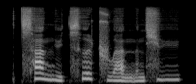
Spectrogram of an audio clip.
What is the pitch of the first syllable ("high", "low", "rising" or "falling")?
falling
